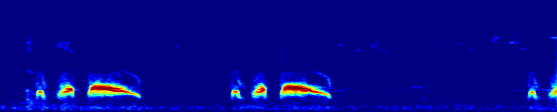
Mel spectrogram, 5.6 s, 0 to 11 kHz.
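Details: Spotted dove, BL Kuk 1 song with a sharp, crisp voice. Two complete phrases about two seconds apart, each two quick hoots then a long, drawn-out descending coo, then quiet and the start of another.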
